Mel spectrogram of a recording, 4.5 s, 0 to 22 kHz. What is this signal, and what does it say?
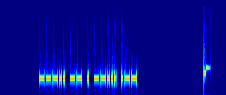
Morse code, heard as a keyed tone, about 36 wpm, 700 Hz. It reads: 8ME7W
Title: Code Groups - 5 Letter:Numbers - 35wpm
